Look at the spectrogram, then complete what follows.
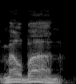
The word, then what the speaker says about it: Melbourne: We've been listening to your podcast for some time here in Melbourne, pronounced Melbourne.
